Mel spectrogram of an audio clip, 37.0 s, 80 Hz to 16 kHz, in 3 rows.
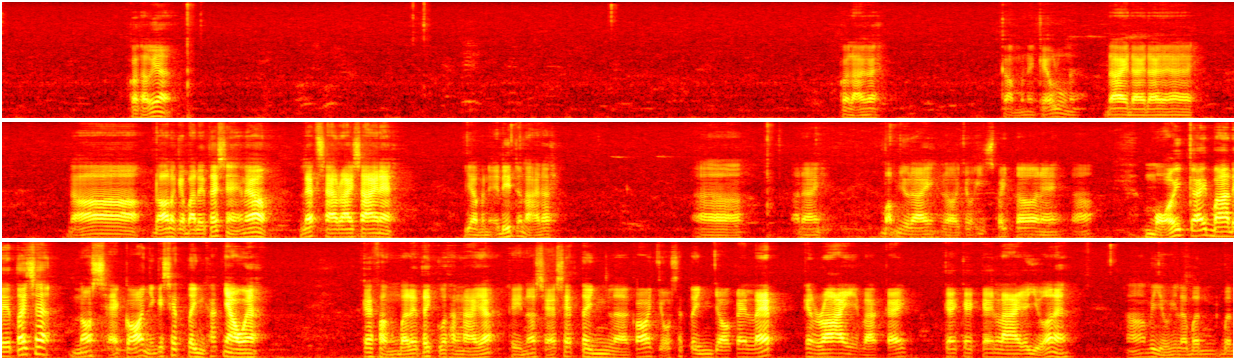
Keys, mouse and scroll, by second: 1.8 click, 4.1 space, 6.1-17.0 click, 20.0 right click, 20.1 click, 21.2 click, 35.7-36.3 click.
